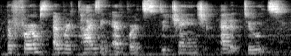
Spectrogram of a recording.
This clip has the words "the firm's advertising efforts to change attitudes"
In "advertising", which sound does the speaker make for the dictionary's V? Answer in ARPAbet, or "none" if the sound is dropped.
V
